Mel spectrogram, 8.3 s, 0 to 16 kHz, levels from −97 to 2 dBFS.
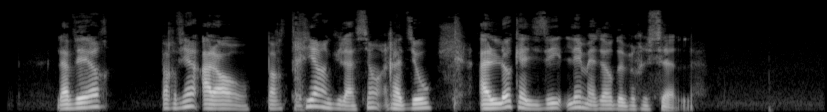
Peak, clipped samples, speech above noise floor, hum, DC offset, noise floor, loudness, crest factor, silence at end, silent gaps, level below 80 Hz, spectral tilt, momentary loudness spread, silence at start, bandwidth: -4 dBFS; under 0.1%; 57 dB; none; under 0.1%; -83 dBFS; -27 LUFS; 24 dB; 1.55 s; none; -70 dBFS; -7.5 dB/octave; 14 LU; 0.6 s; 10.5 kHz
